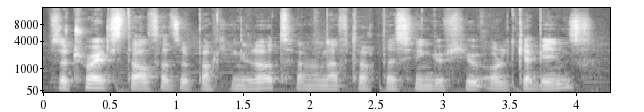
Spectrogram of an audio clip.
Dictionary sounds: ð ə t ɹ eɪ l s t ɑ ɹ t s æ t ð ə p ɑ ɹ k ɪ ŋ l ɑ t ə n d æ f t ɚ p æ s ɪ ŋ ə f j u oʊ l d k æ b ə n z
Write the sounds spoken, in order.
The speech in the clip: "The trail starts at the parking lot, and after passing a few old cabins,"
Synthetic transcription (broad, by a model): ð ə t ɹ eɪ l s t ɑ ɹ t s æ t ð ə p ɑ ɹ k ɪ ŋ l ɑ t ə n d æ f t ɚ p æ s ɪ ŋ ə f j u oʊ l d k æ b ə n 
